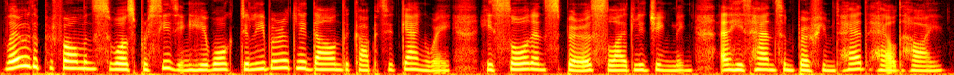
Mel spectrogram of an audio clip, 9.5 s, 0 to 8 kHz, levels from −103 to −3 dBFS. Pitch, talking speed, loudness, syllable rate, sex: 220 Hz, 155 wpm, -19 LUFS, 5.1 syllables/s, female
